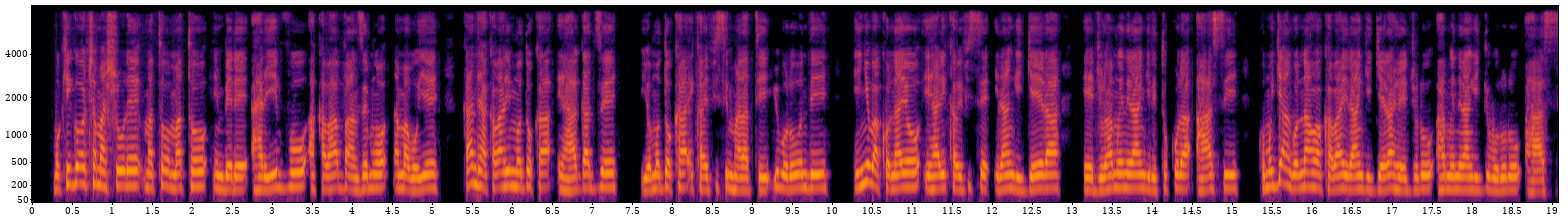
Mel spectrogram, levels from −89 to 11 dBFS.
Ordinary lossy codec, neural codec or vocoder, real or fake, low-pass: AAC, 48 kbps; none; real; 7.2 kHz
